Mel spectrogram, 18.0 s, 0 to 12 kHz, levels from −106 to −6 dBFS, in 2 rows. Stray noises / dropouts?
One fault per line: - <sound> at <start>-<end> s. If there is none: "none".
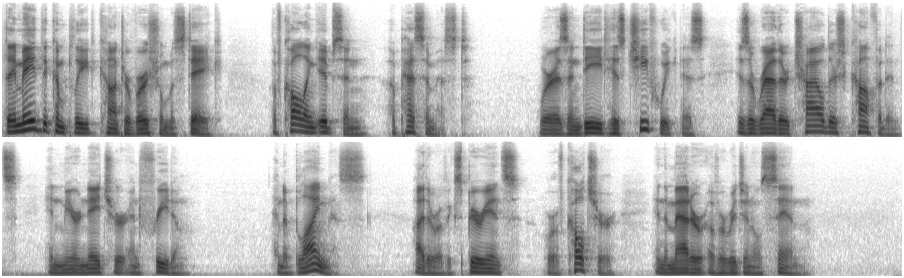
none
